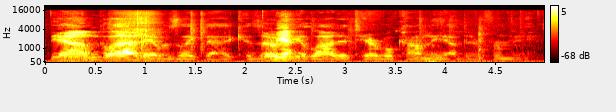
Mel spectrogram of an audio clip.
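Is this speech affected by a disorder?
Yes: cerebral palsy; present since birth; lifelong atypical speech.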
